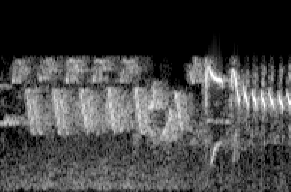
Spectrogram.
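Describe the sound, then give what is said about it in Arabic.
Birds chirp in the morning with high, thin twittering calls that end in a fast run of repeated chirps. The calls are fairly soft over light background noise. “دي بقى الطيور اللي بتزقزق الصبح الجميلة”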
